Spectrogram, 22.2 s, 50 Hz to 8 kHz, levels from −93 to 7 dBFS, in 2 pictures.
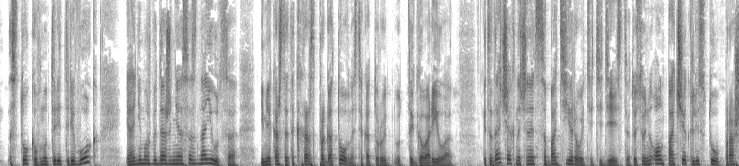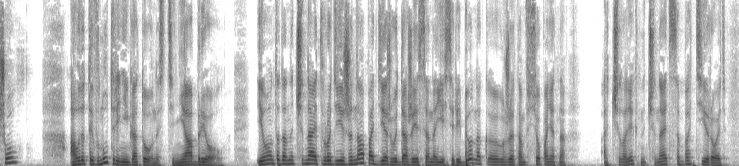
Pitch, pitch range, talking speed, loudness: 140 Hz, 120-165 Hz, 180 wpm, -22 LUFS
